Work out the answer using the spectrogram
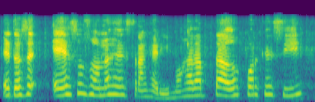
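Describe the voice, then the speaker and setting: A woman's voice: sits high, moderate pace, a bit bright, breathy edge. A woman teacher explains the lesson to her online class and stops to put questions to them.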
